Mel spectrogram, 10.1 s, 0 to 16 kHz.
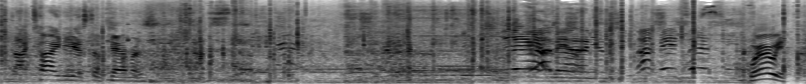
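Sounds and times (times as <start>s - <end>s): background music: 0.0s - 10.0s
skateboard clacks: 0.0s - 10.0s
skateboard wheels rolling on concrete: 0.0s - 10.0s.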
